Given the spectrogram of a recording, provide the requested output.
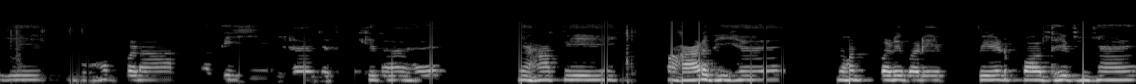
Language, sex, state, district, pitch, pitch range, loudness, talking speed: Hindi, female, Chhattisgarh, Balrampur, 205 Hz, 200-210 Hz, -25 LUFS, 105 wpm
